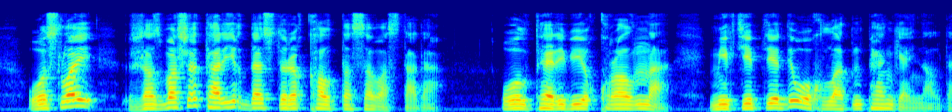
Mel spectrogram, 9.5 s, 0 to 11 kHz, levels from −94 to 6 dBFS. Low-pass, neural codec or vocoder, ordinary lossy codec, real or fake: 7.2 kHz; none; AAC, 64 kbps; real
